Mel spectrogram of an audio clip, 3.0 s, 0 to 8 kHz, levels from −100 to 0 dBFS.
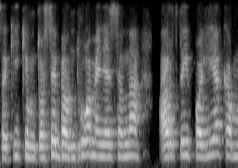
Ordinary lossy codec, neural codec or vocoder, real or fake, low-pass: Opus, 32 kbps; none; real; 7.2 kHz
